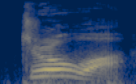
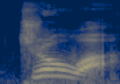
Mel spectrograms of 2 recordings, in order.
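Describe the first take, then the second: Both takes have the same delivery.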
